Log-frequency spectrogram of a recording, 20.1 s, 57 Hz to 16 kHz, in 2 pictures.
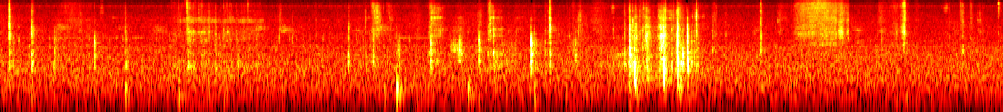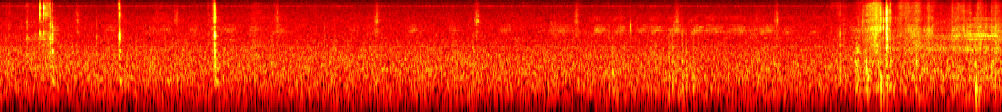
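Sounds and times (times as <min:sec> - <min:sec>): soft hiss: 0:00.0 - 0:20.0.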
